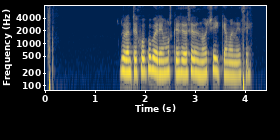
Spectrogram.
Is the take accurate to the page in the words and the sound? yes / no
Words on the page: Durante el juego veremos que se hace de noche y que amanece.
yes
